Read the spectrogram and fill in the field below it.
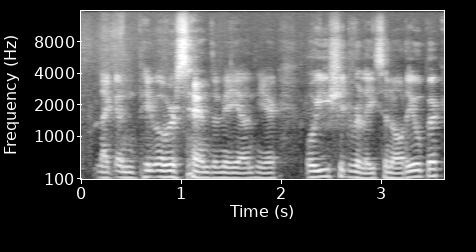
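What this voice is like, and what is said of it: Northern Irish accent, Belfast-Downpatrick mix. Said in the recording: “your accent, it wanders a little bit, but when you get excited or angry, it definitely goes down Patrick Belfast ... I would have like a transatlantic accent of Belfast, down Patrick”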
